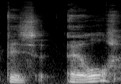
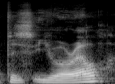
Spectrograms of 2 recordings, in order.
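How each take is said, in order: First: "Viz U R L" run together as one word, like "vizzle"; name as one word. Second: "Viz U R L" with U, R, L as separate letters; name spelt out. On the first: Host trying out the product name, "Viz U R L" blended as one word. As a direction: say "Viz U R L" blended into a single word, URL not spelt out. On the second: Host offering another way to say the name, "U R L" spelt letter by letter. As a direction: say "Viz", then spell out each letter of "U R L". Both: Shown as a demonstration. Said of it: "come up with the way I want to say that".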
